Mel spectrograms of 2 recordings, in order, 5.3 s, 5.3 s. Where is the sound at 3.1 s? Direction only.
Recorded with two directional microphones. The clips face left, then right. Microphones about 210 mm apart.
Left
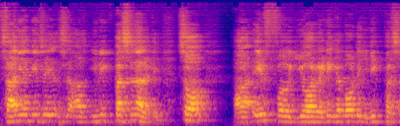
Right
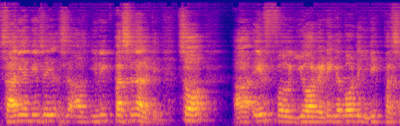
Centre (ahead or behind).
